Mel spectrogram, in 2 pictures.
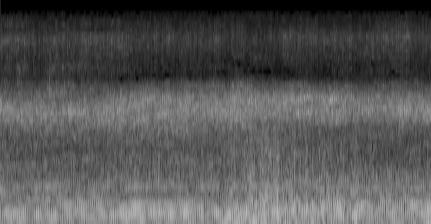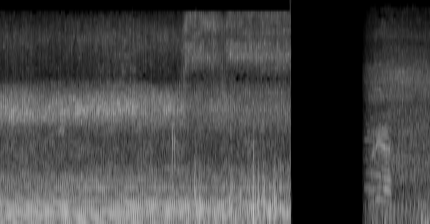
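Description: Outrigger fishing boat's engine running steadily under way, with a steady hiss over it. The sound cuts off abruptly about nine seconds in.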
